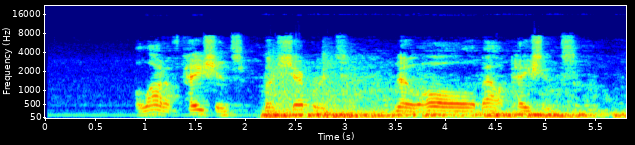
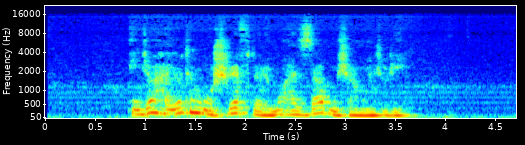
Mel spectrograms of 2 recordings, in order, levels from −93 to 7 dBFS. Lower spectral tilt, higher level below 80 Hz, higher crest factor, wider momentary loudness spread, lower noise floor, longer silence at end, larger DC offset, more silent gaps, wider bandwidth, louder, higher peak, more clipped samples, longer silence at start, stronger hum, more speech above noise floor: about the same, -7 dB/octave vs -7 dB/octave; first, -30 dBFS vs -44 dBFS; about the same, 14 dB vs 14 dB; about the same, 9 LU vs 9 LU; about the same, -50 dBFS vs -51 dBFS; second, 0 s vs 1 s; neither; neither; second, 7.6 kHz vs 15.5 kHz; first, -14 LUFS vs -18 LUFS; first, 0 dBFS vs -4 dBFS; neither; about the same, 0.9 s vs 0.85 s; neither; about the same, 37 dB vs 35 dB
